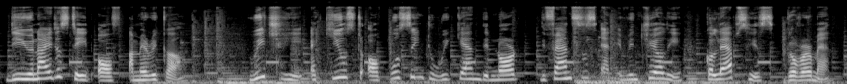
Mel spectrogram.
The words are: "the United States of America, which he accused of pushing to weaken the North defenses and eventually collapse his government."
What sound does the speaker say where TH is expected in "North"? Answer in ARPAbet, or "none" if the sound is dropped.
T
